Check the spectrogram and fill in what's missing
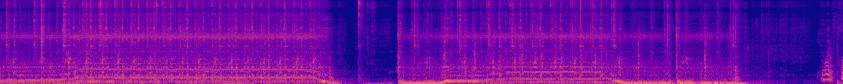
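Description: A sewing machine stitches a zipper pouch in two long bursts of fast, rattling needle strokes, close and loud. A short silent gap separates the bursts, and the speed shifts as the seam is backstitched.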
